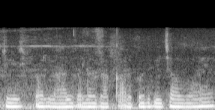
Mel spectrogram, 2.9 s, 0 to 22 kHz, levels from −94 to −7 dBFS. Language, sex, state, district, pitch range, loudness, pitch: Hindi, male, Madhya Pradesh, Dhar, 130-135 Hz, -13 LUFS, 130 Hz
